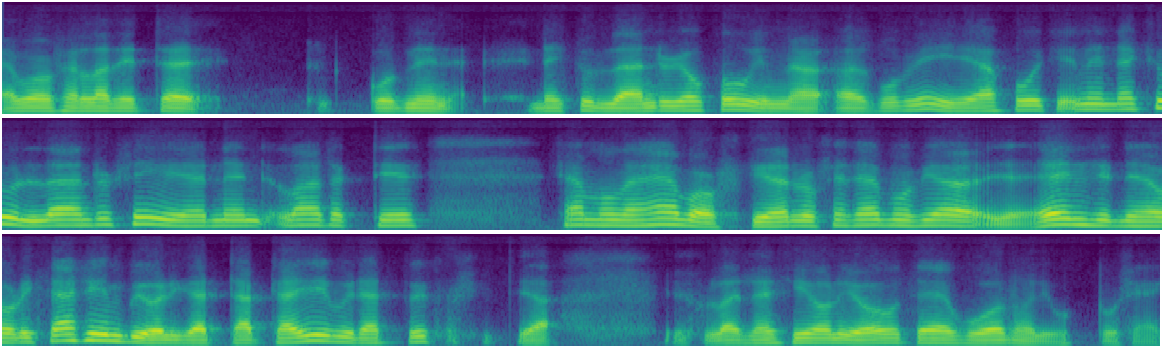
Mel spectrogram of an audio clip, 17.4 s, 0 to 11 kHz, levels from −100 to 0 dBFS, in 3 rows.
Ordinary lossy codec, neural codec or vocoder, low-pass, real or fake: Opus, 24 kbps; codec, 24 kHz, 0.9 kbps, WavTokenizer, large speech release; 9.9 kHz; fake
